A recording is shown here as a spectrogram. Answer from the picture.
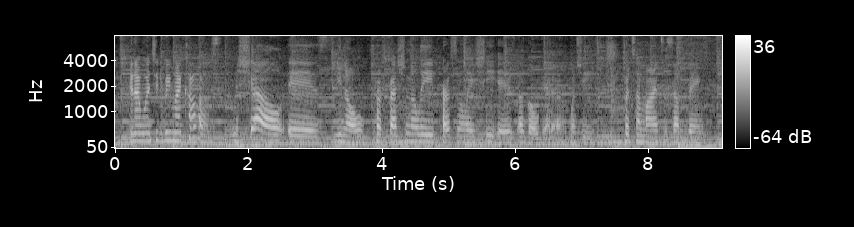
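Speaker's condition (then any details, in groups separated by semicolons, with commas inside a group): No condition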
